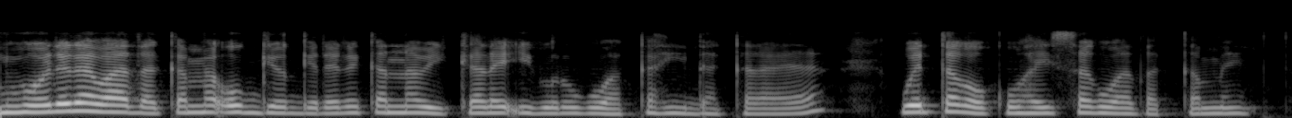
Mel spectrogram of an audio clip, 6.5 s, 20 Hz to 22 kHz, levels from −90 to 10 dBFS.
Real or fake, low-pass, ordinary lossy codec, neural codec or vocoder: fake; 7.2 kHz; none; codec, 16 kHz, 2 kbps, FunCodec, trained on LibriTTS, 25 frames a second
